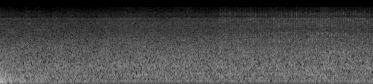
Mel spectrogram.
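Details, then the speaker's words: Electrolux 12 kg twin-tub washer after repair: spin motor, which had only hummed without turning, now spins smoothly with steady low hum and even whir; normal operation. "sudah bergoyang dia Uh mantap sekali"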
